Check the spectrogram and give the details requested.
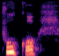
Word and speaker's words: puukko: I'm sure I don't pronounce it correctly because it's a Finnish term. It's okay, it's puukko.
